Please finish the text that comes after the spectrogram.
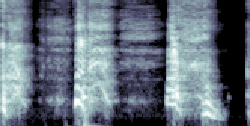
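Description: Three loud, close coughs in quick succession, each a harsh burst with brief pauses between them.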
